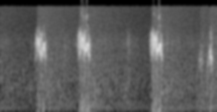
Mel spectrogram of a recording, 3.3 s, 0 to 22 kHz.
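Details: Nest-cam recording of a mated osprey pair on Kent Island, Maryland, July 26, 2018, early afternoon: three separate high, slightly buzzy chirps roughly a second apart, then faint softer notes at the end.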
